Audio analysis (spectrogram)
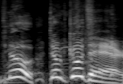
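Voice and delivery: overdone dramatic line. Shown as a demonstration. Reading audiobook lines, hammy dramatic warning. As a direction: play the warning so it sounds silly. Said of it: "I just read a normal line like".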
